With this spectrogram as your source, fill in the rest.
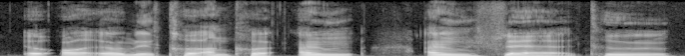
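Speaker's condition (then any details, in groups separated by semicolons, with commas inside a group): Cerebral palsy; speech difficult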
